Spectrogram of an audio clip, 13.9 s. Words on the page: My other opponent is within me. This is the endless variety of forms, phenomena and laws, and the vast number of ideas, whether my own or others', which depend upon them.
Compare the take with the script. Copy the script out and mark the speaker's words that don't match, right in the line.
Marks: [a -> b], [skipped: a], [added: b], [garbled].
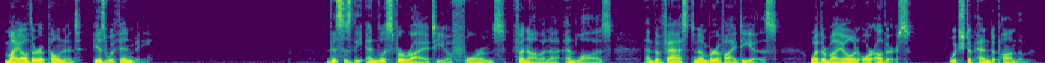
My other opponent is within me. This is the endless variety of forms, phenomena and laws, and the vast number of ideas, whether my own or others', which depend upon them.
